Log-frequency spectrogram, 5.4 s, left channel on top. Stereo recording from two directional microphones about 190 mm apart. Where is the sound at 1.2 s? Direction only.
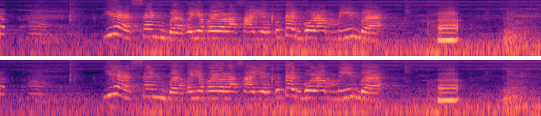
75° right (ahead or behind).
